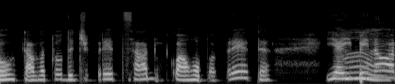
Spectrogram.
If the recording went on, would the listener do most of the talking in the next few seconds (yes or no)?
no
